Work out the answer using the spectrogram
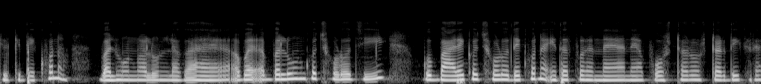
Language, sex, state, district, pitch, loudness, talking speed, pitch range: Hindi, female, Chhattisgarh, Jashpur, 210 Hz, -15 LUFS, 195 wpm, 200-230 Hz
